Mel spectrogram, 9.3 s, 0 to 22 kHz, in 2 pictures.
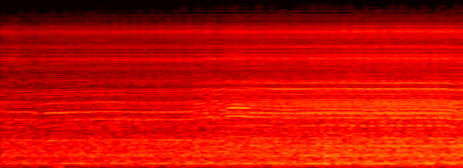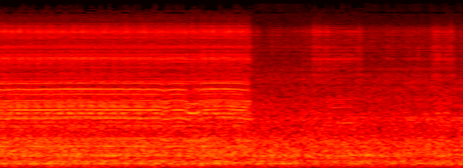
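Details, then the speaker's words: Small cooling fan from a Wanhao Duplicator i3 / Monoprice Maker 3D printer, before repair, pressed against the table: rough, steady high-pitched buzz that cuts off abruptly; worn fan bushing; owner says it stops after about five minutes, guessing the metal expands and holds the shaft. "i touch it against the table it'll do it it makes so that you can actually hear it now after about five minutes this will stop it'll start working i guess that's because the metal inside expands and and holds the shaft in place"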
